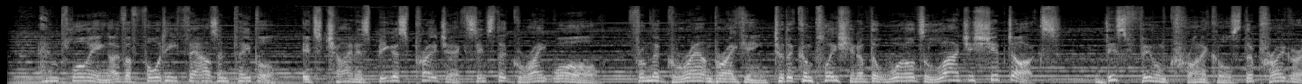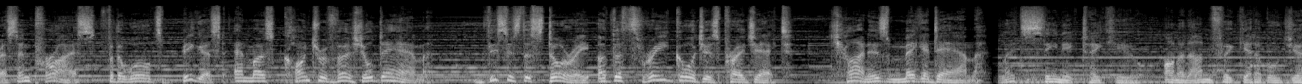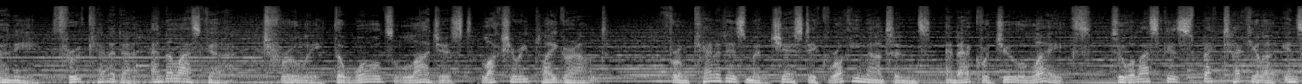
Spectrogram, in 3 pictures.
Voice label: Narration Doco; AIR scenic; china dam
